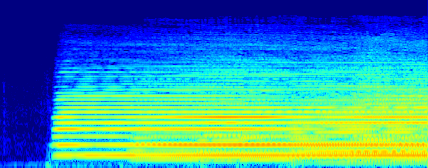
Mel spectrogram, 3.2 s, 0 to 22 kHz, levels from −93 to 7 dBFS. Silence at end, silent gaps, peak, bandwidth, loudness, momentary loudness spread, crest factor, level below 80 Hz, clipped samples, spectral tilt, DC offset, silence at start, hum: 0 s; none; -8 dBFS; 11.5 kHz; -20 LUFS; 6 LU; 12 dB; -62 dBFS; under 0.1%; -5.5 dB/octave; under 0.1%; 0.4 s; none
